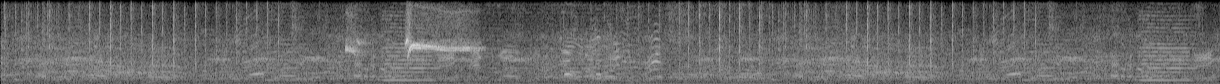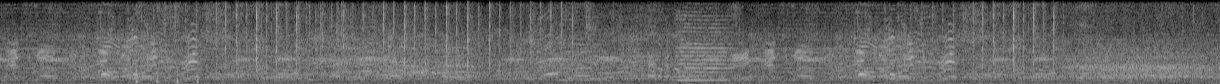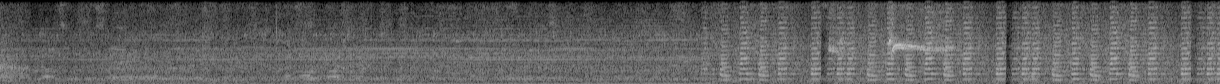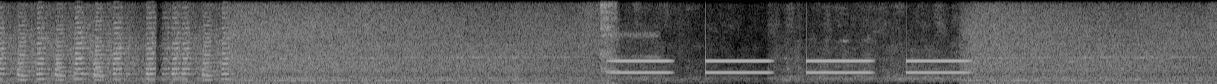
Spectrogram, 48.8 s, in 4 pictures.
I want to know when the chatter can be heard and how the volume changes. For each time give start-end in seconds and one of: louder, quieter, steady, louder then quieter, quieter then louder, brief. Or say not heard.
0.0-48.5 quieter.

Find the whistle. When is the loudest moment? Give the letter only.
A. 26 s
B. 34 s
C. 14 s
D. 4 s
D.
